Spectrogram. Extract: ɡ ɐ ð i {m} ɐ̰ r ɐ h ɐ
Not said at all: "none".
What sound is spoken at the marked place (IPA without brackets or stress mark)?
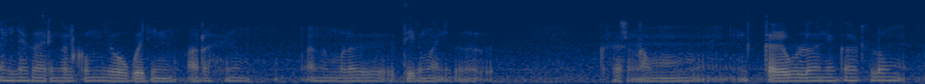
m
